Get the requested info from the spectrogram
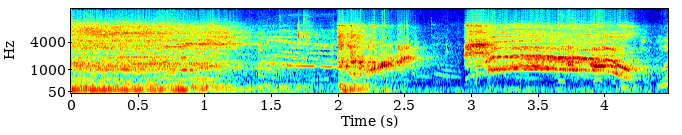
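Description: Stunt-show soundtrack music and effects playing loudly over the show's loudspeakers, with a sudden hit about halfway through and a long, high, held cry in the last second or so.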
